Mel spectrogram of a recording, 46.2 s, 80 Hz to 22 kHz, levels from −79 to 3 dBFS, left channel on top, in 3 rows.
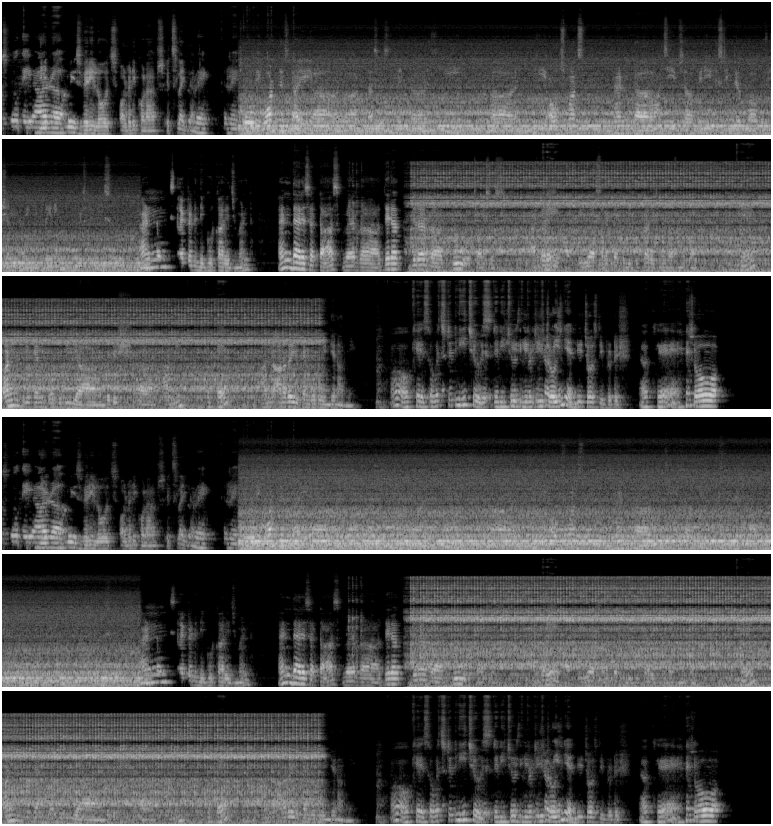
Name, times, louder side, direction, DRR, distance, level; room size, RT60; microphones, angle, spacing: voice 1, 0.2-1.3 3.8-4.2 4.4-5.2 18.0-18.7 26.0-26.6 29.9-30.5 34.9-35.4 38.2-42.3 43.5-44.7, left 1 dB, 10° left, 0.4 m, -25 dB
voice 2, 1.2-3.9 4.8-9.2 9.7-10.3 10.6-11.6 12.2-17.6 18.1-20.4 20.9-25.4 25.9-29.3 30.8-34.5 35.9-37.9 39.6-39.7 40.3-42.0 42.3-43.3 44.5-45.1, left 3 dB, 65° left, 0.6 m, -25 dB
sound 1, 4.7-18.2, right 2 dB, 25° right, 1.0 m, -20 dB
Tools, 22.3-22.6 23.4-37.2, right 3 dB, 50° right, 1.7 m, -21 dB
5.3 x 3.4 x 5.3 m
head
